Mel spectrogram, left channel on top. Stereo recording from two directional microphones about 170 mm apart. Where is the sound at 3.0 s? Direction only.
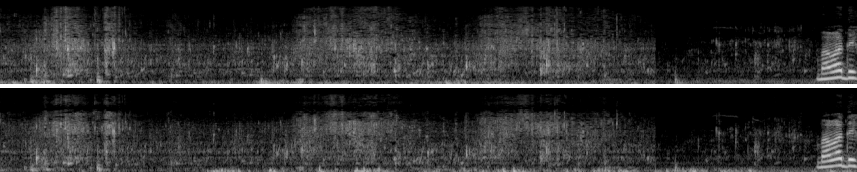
20° left (ahead or behind).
